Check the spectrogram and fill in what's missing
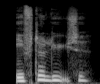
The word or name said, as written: efterlyse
